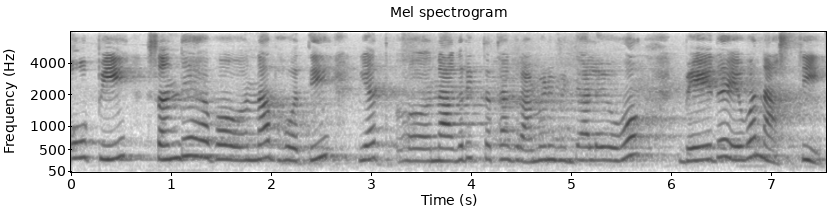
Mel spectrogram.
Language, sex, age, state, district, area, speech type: Sanskrit, female, 30-45, Maharashtra, Nagpur, urban, spontaneous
